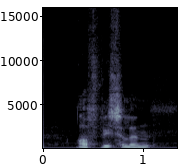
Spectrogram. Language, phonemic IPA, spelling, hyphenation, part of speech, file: Dutch, /ˈɑfʋɪsələ(n)/, afwisselen, af‧wis‧se‧len, verb, Nl-afwisselen.ogg
- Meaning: 1. to alternate 2. to vary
